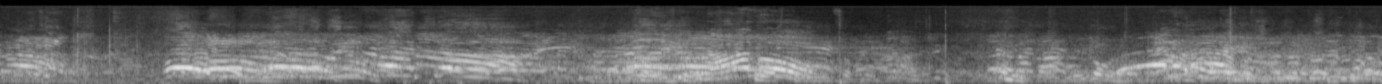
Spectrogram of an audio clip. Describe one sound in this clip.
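Men in a crowd nearby talk and shout with animation.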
